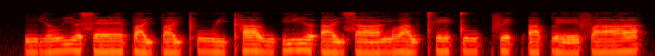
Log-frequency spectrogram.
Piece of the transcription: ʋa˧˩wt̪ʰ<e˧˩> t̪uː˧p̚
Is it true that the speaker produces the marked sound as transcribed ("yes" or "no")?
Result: no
